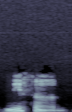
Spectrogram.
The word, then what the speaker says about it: Nissan: Nissan, or is it, I like how the Americans say it, Nissan.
